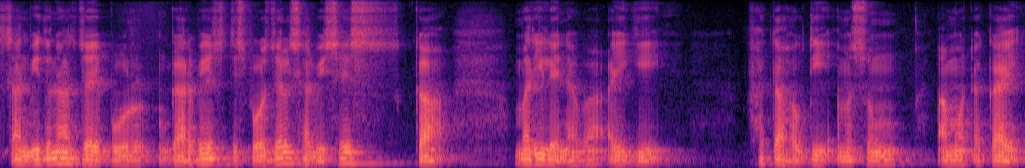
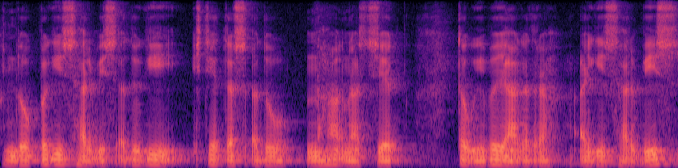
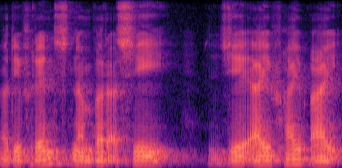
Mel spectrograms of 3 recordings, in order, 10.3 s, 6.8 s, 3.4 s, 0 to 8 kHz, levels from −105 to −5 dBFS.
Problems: background sounds at intervals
